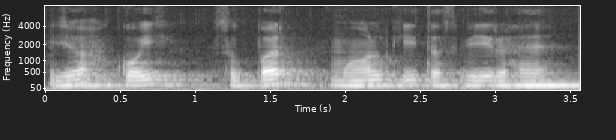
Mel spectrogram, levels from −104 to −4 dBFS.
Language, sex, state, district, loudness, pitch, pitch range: Hindi, male, Jharkhand, Ranchi, -17 LUFS, 125 Hz, 120-130 Hz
